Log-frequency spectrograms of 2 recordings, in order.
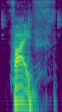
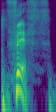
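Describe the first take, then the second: First: The vowel is long, as in 'five'. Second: The vowel is short, as in 'fit'. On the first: The speaker calls it wrong. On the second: The speaker calls it right. "Esa cambia sonido vocal"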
